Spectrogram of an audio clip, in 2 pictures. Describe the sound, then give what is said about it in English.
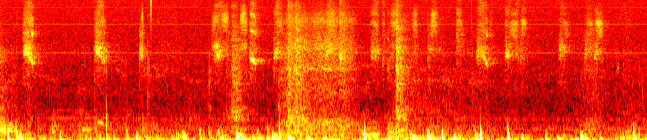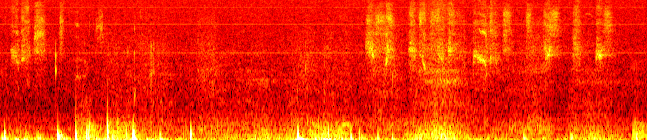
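Quiet scratching of a pen writing an answer on paper during a guessing game, in short irregular strokes, with faint whispering and soft rustles in the background. “Write down in the paper.”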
